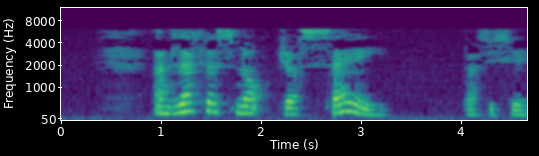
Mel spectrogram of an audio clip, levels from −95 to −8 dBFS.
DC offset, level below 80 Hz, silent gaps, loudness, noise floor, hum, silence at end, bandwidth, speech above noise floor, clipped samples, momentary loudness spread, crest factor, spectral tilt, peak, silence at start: under 0.1%; -70 dBFS; none; -28 LUFS; -66 dBFS; none; 0 s; 6.6 kHz; 38 dB; under 0.1%; 21 LU; 22 dB; -3.5 dB/octave; -10 dBFS; 0.5 s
